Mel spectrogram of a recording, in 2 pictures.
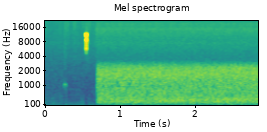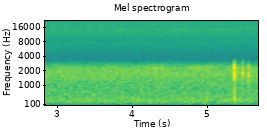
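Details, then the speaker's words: Ultrasound recording of a slow-speed (4 RPM) front bearing on a stand carrying a big spool of flat roofing material: a steady, even hiss, very smooth and quiet. A couple of faint impacts come from ridges in the material, a normal part of the process. "bearing very smooth very quiet couple of evidence of impacts in here but this is actually a natural part of the process"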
